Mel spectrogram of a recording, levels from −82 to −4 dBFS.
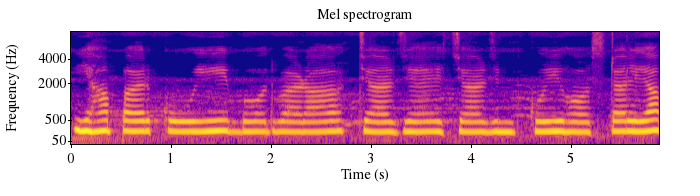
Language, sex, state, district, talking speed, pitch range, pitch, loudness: Hindi, male, Chhattisgarh, Bilaspur, 130 wpm, 230-240 Hz, 235 Hz, -14 LUFS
